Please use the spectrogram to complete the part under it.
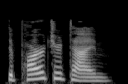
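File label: "departure time", British English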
